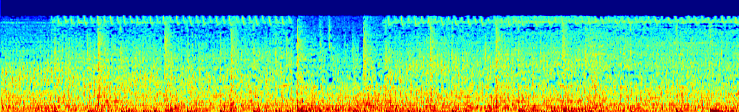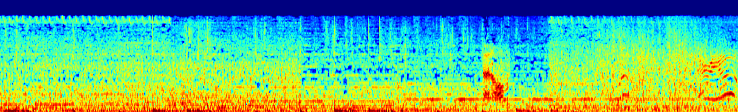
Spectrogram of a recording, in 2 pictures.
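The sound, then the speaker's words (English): A helicopter hovering low over water with its landing struts in the water roars loudly for the whole stretch, its rotor chop and engine whine steady and unbroken, with muffled voices buried beneath the noise. “If we go out too fast, we can put the helicopter out of balance and overcorrection, and he can roll it over.”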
